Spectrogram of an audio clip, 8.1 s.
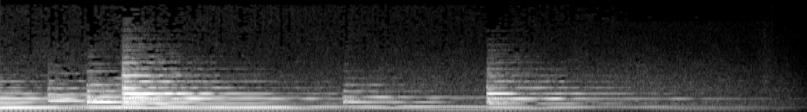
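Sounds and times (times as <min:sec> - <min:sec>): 
bells ringing: 0:00.0 - 0:06.0
piano: 0:00.0 - 0:07.0.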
